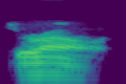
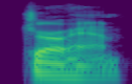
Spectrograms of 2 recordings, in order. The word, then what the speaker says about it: Drohan: Have you heard it pronounced Drohan or is it drone? I've been saying drone in my head. No, the other way. Drohan. Drohan. Like Zohan.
